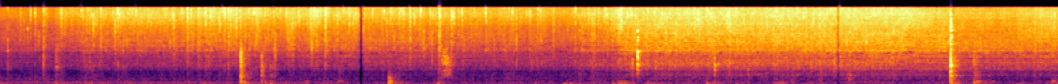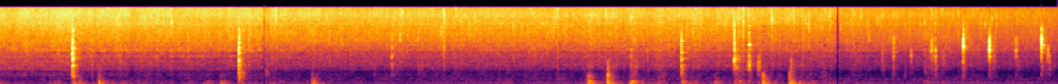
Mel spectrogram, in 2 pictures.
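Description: Garlic, green onion and shrimp sizzling in a frying pan while being stirred, with a wooden spatula knocking and scraping against the pan now and then. The sizzle grows louder from about nine seconds in, and the knocks come more often near the end.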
